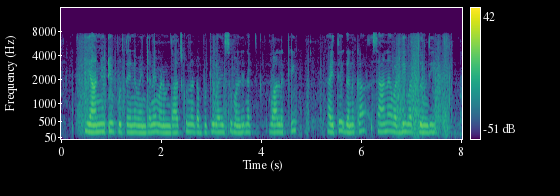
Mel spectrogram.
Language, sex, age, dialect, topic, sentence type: Telugu, female, 60-100, Southern, banking, statement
